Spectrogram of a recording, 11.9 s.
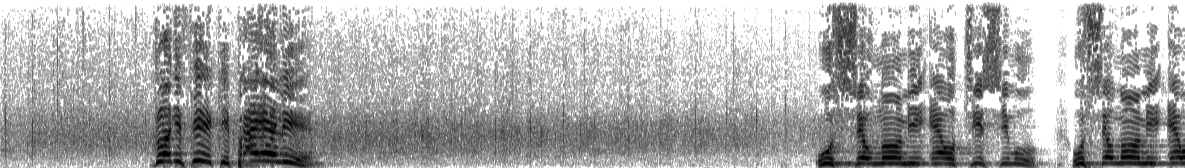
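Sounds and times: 
audience applause: 0:00.0 - 0:08.8
speech: 0:01.5 - 0:03.2, 0:08.2 - 0:11.8.

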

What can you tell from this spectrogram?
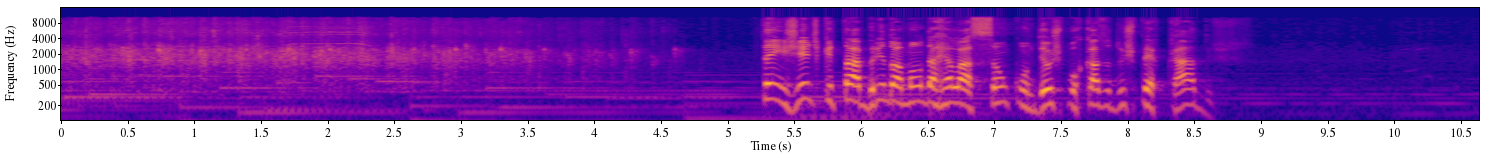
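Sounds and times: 
audience applause: 0:00.0 - 0:04.7
keyboard chords: 0:00.0 - 0:08.4
speech: 0:05.3 - 0:08.9.

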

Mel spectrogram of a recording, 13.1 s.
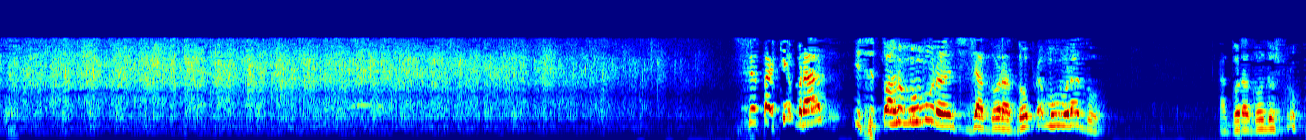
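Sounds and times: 
audience applauding: 0:00.0 - 0:07.2
speech: 0:07.5 - 0:11.1, 0:12.2 - 0:13.0.

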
